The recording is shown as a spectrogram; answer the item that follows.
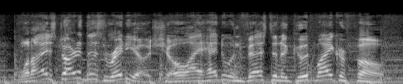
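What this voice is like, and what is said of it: Radio announcer voice. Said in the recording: “put on my radio voice.”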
